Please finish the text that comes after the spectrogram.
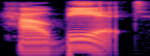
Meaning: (conjunction) Although; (adverb) Be that as it may; nevertheless
- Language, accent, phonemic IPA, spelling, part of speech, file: English, US, /haʊˈbiː.ɪt/, howbeit, conjunction / adverb, En-us-howbeit.ogg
